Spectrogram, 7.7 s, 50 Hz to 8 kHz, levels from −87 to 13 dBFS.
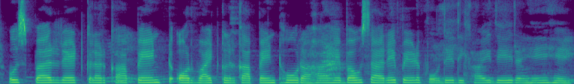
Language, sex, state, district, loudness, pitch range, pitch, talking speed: Hindi, female, Maharashtra, Sindhudurg, -17 LUFS, 210-225 Hz, 220 Hz, 165 wpm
